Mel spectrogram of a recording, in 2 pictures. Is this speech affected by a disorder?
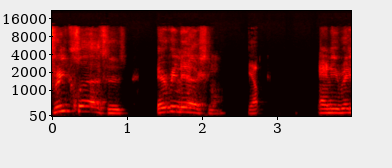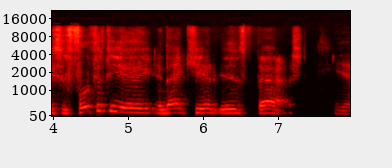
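Yes: cerebral palsy.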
